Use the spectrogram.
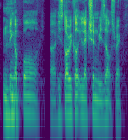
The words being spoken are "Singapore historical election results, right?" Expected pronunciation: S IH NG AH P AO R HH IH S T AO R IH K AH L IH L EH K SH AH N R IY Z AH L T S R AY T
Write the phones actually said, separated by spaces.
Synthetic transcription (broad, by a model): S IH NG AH P AO HH IH S T AO R IH K AH L IH L EH K SH AH N R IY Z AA L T S R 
